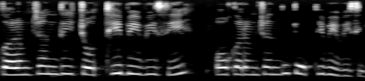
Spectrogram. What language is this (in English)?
Punjabi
